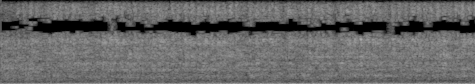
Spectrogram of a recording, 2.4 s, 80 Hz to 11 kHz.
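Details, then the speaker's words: Porsche 924 Turbo at idle after repairing an exhaust hole, replacing motor mounts and rebuilding the wastegate, first start after five months; slightly lumpy, deep even exhaust drone with no puffing or ticking, exhaust sealed and healthy. "she's a little lumpy after five months but uh the exhaust sounds good"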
